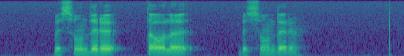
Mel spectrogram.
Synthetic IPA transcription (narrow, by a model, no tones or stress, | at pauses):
bəsɔnd̪əɾə | t̪ɑːlə | bəsɔnd̪əɾə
